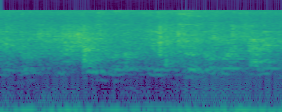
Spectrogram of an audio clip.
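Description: A man speaking, with a steady low electrical hum underneath.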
